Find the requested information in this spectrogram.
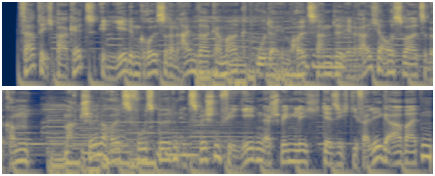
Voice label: e-learning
